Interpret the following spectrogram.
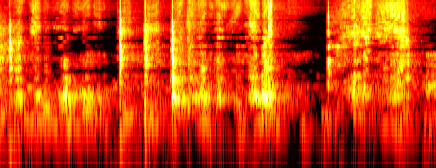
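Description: Chalk writing on a blackboard: scratchy strokes punctuated by sharp taps as the chalk strikes the board, then a longer, steadier scrape near the end.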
